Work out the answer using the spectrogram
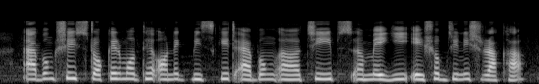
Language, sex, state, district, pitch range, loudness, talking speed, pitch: Bengali, female, Tripura, West Tripura, 225-255 Hz, -17 LUFS, 145 wpm, 235 Hz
